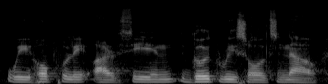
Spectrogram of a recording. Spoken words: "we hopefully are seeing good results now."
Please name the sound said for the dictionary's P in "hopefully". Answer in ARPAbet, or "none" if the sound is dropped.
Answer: P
